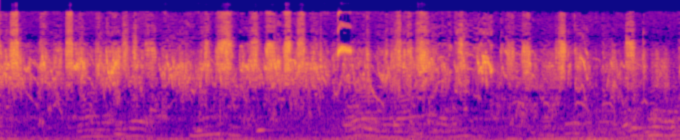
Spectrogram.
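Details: A group of budgerigars eating while chirping loudly: rapid high warbling and scratchy tweets pile over each other, with one sharper rising squeak standing out midway.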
